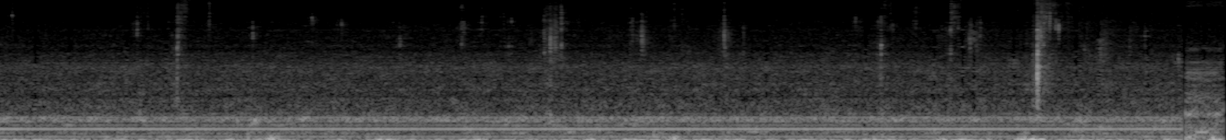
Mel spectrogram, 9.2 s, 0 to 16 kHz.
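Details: OASE Biomaster 850 Thermo aquarium canister filter: soft steady low hum with a faint hiss and an occasional tiny click, no rattle or grinding. The owner had noise issues; a phone app measured 40–50 dB. Normal running.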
